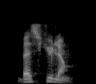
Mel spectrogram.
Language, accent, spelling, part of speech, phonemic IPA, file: French, France, basculant, verb, /bas.ky.lɑ̃/, LL-Q150 (fra)-basculant.wav
- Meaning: present participle of basculer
